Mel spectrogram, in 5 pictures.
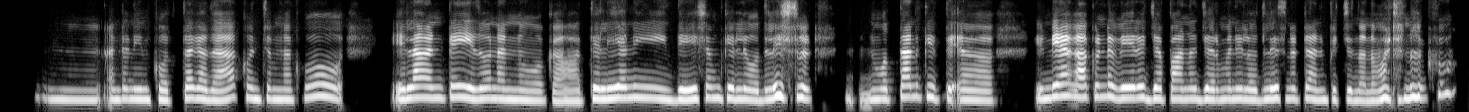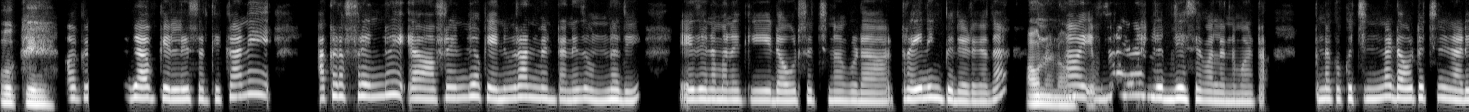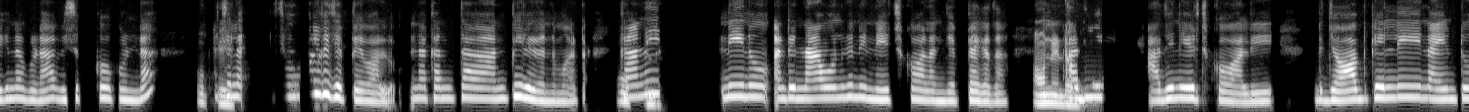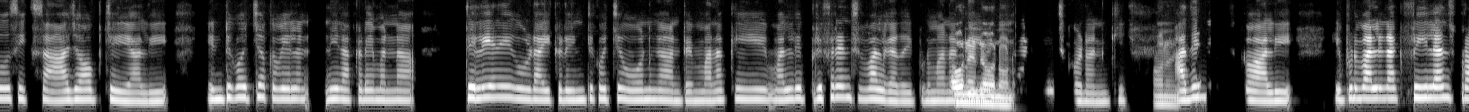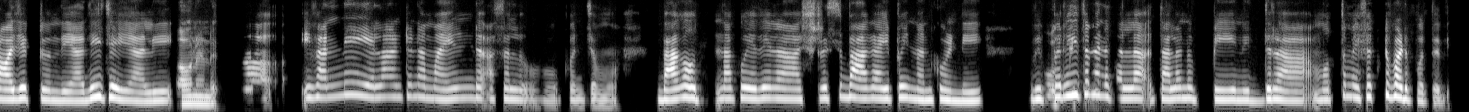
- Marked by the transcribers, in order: giggle; laughing while speaking: "నాకు"; in English: "జాబ్‌కెళ్ళేసరికి"; in English: "ఫ్రెండ్లీ"; in English: "ఫ్రెండ్లీ"; in English: "ట్రైనింగ్ పీరియడ్"; in English: "హెల్ప్"; in English: "సింపుల్‌గా"; in English: "ఓన్‌గా"; tapping; in English: "జాబ్‌కెళ్ళి నైన్ టు సిక్స్"; in English: "జాబ్"; in English: "ఓన్‍గా"; in English: "ప్రిఫరెన్స్"; unintelligible speech; in English: "ఫ్రీలాన్స్"; in English: "మైండ్"; in English: "స్ట్రెస్"; in English: "ఎఫెక్ట్"
- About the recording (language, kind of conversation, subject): Telugu, podcast, మల్టీటాస్కింగ్ చేయడం మానేసి మీరు ఏకాగ్రతగా పని చేయడం ఎలా అలవాటు చేసుకున్నారు?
